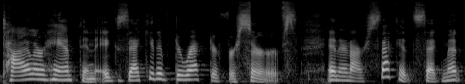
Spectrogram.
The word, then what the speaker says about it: SRVS: Once called the Shelby Residential Vocational Services, this organization is now simply named SRVS, pronounced SERVS.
